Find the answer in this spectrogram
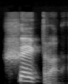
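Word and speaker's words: Kṣetra: So how are we going to pronounce Kshetra? Kshetra.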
